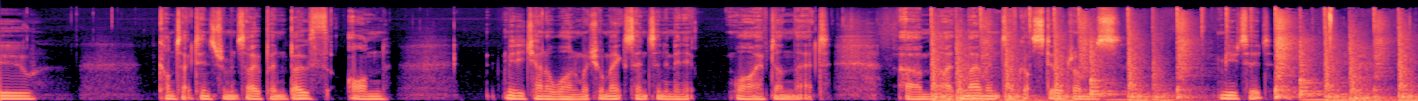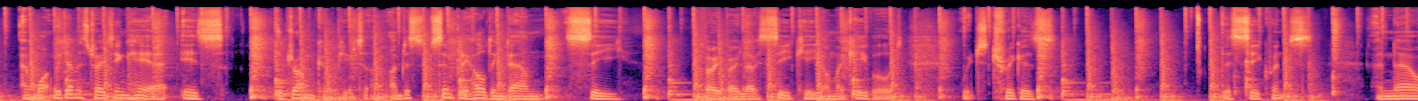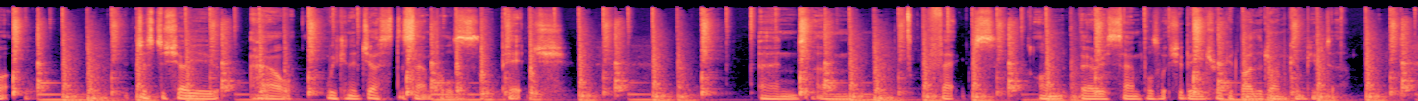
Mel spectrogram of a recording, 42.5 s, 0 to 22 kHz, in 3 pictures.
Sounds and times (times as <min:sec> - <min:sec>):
Speech: 0:00.0 - 0:00.4, 0:01.6 - 0:03.9, 0:04.9 - 0:08.4, 0:09.0 - 0:11.2, 0:12.2 - 0:12.8, 0:14.4 - 0:20.5, 0:21.1 - 0:24.8, 0:26.2 - 0:27.3, 0:27.9 - 0:28.6, 0:29.6 - 0:34.0, 0:36.0 - 0:41.8
Drum: 0:09.2 - 0:42.5.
